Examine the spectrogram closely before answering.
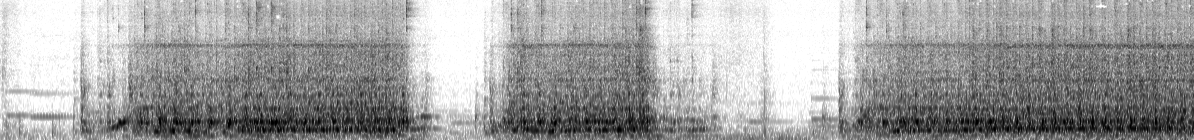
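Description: A sewing machine runs fast, stitching in bursts.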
